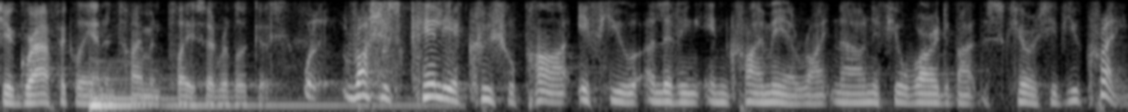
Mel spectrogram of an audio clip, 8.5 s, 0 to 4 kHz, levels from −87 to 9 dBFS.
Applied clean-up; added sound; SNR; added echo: none; Tambourine + Bowed string instrument; 3 dB; none.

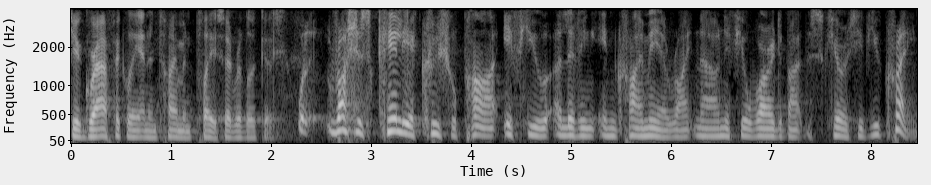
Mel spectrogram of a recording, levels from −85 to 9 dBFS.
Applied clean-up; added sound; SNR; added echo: none; none; none; none.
